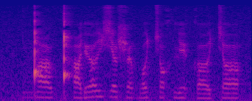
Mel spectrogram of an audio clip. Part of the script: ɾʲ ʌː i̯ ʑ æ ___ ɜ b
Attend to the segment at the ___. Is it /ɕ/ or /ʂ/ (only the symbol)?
ʂ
